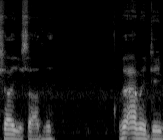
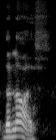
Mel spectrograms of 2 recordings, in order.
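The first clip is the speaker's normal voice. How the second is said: normal talking voice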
